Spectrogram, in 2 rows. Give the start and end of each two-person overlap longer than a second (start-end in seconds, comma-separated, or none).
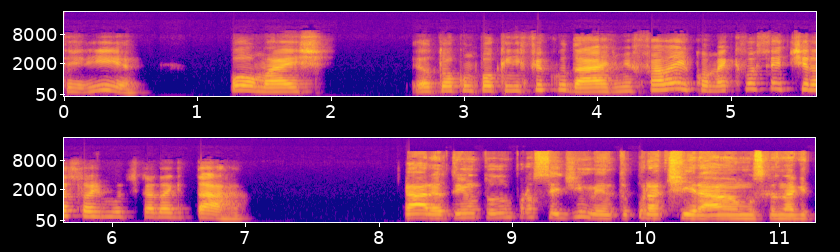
none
